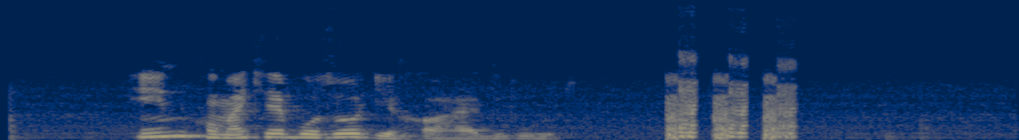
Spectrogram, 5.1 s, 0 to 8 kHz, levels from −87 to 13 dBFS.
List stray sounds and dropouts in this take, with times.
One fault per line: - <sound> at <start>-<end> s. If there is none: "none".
- laugh at 3.3-4.0 s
